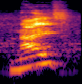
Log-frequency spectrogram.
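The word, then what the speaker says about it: knife: Silent वैसे ही नाइफ के है और के बाद एन आया है तो यहां के का उच्चारण नहीं होगा।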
